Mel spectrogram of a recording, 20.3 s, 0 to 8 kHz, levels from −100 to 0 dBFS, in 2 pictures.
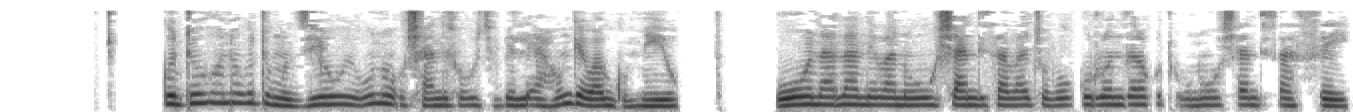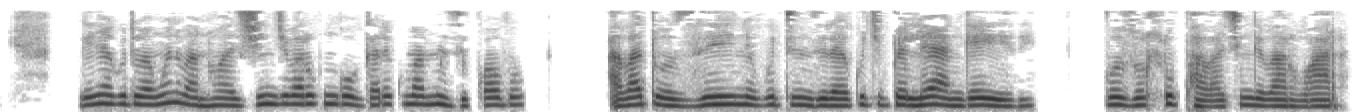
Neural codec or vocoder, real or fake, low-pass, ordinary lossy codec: vocoder, 44.1 kHz, 80 mel bands, Vocos; fake; 7.2 kHz; MP3, 24 kbps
